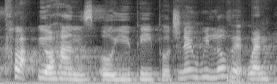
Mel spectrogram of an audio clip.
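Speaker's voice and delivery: ordinary talk, nothing marked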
